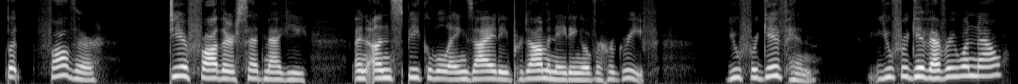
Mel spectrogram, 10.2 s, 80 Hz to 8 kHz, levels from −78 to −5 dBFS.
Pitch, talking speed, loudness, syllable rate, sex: 230 Hz, 120 wpm, -18 LUFS, 5.4 syllables/s, female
